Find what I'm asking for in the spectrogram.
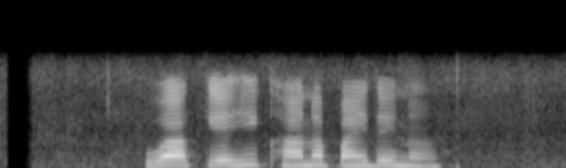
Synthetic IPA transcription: ʋakeɦikʰaːnapaj̃d̪ejnə

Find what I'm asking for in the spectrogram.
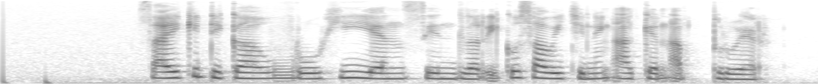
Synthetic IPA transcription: saikid̪̥i̤kawɾuhijɛnsind̪ləɾḭkusawid̥ʒ̥i̤nɪŋʔa̰ɡ̥ɛ̤nʔa̰p̚d̪̥ɾuɛr

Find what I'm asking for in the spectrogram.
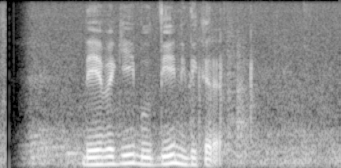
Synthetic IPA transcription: d̪eːʋəɡiːbud̪ːijenid̪ikəɾə̰

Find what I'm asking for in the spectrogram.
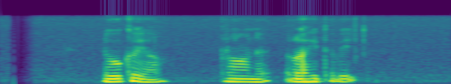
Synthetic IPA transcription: loːkəjaː | praːnəɾɐɦit̪əʋḛj

